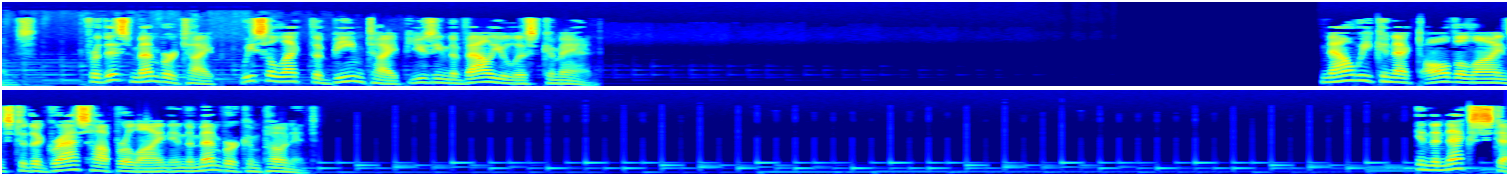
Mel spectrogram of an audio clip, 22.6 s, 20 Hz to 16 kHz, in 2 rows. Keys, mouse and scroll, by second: 14.5-19.7 shift+drag.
